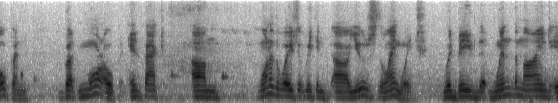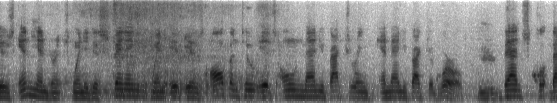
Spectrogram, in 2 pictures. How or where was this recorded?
video call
